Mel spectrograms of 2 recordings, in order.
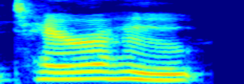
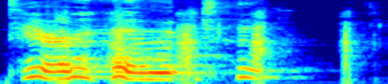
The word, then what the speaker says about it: Terre Haute: So Jimmy played the violin in the Benjamin Franklin Elementary School Orchestra in Terre Haute. Did I do it wrong again? You did. Terre Haute. Terre Haute? Yeah, like Hote.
